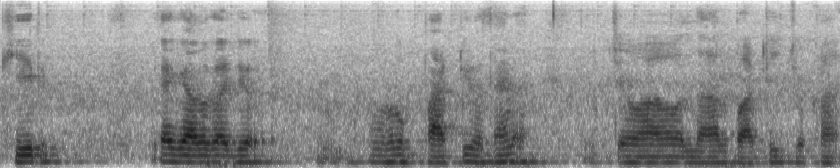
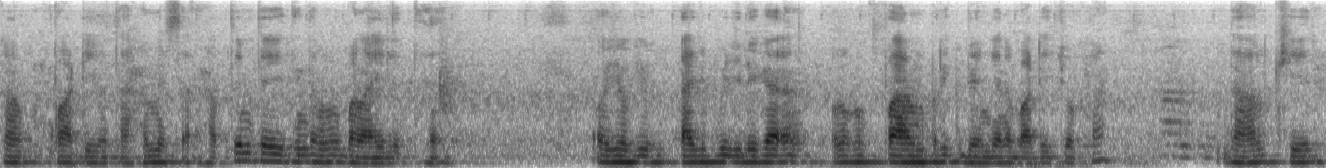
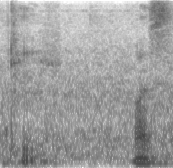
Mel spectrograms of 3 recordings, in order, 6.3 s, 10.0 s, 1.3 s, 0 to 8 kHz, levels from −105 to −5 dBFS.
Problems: constant background noise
